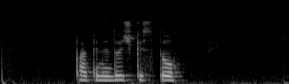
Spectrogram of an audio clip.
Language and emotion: Russian, neutral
